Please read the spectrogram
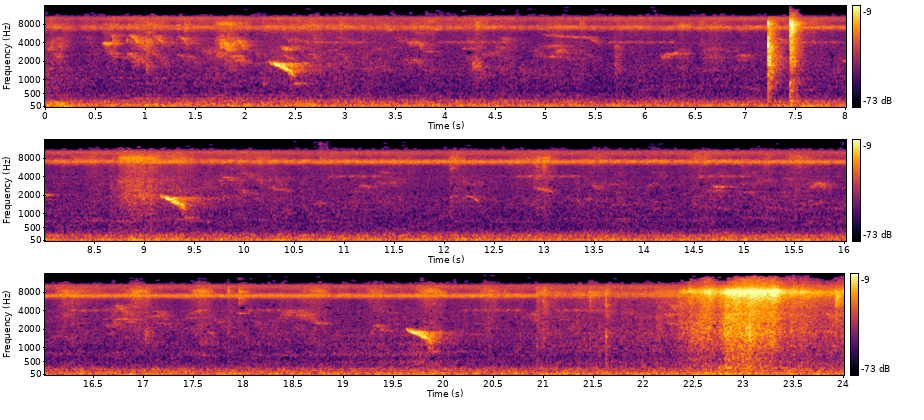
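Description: Outdoor ambience: a steady high-pitched insect drone, with three short falling bird whistles spread through it. Two sharp clicks come about seven seconds in, and a brief burst of noise comes near the end.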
